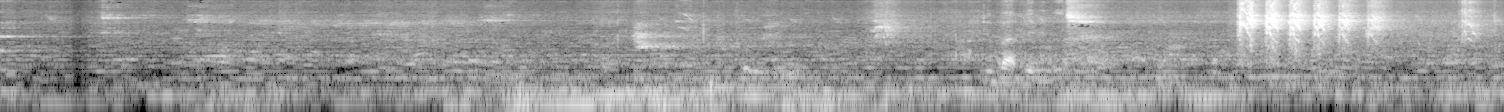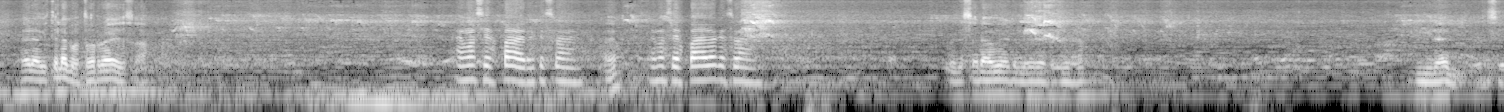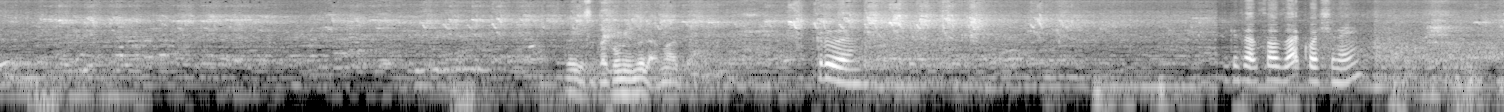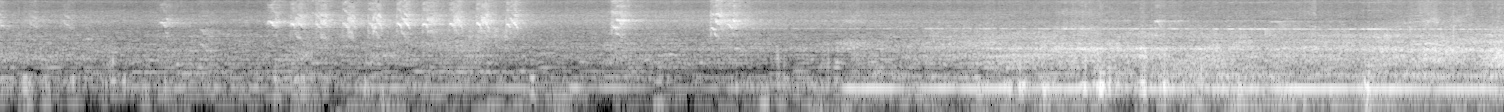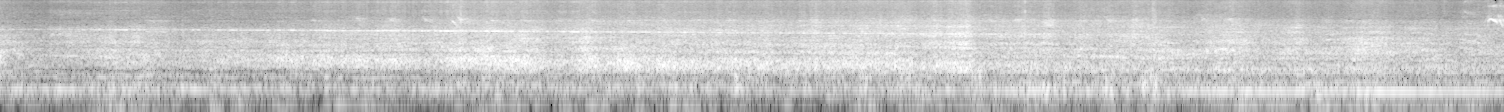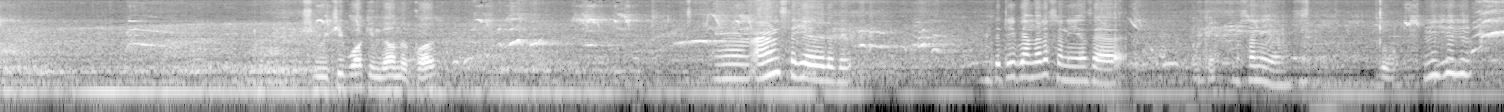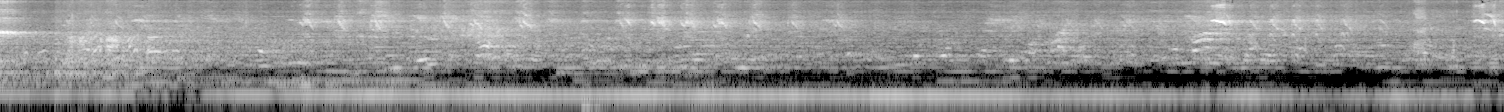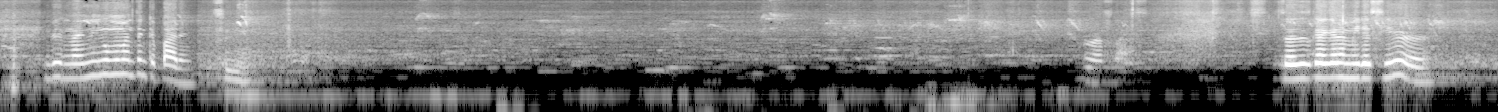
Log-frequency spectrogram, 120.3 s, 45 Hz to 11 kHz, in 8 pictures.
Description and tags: bird-park
From summer 2008 trip around Europe, recorded with my Creative mp3 player.Non stop bird sounds from botanical gardens in Amsterdam
bird, natural, park, relax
